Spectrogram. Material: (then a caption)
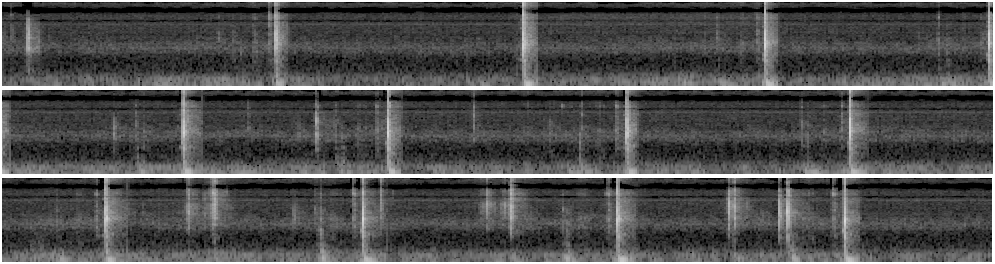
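Resin. A plastic drill pen with a metal tip presses small faceted resin rhinestones, one by one, onto a flat adhesive diamond painting canvas. Nineteen light, bright taps and clicks ring out at an uneven pace, each dying away almost instantly over a faint low background hum.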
